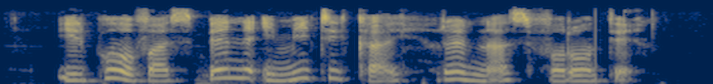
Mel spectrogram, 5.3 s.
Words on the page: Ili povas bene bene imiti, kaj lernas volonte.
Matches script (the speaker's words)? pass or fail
fail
